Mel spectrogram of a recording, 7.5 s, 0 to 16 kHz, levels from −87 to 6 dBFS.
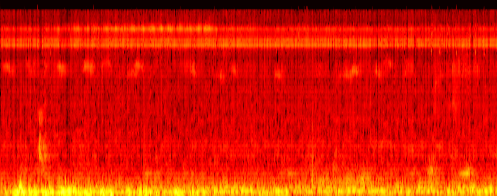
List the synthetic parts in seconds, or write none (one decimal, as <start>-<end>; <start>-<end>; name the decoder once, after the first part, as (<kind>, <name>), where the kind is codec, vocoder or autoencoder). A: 0.0-7.5 (vocoder, BigVGAN v2)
